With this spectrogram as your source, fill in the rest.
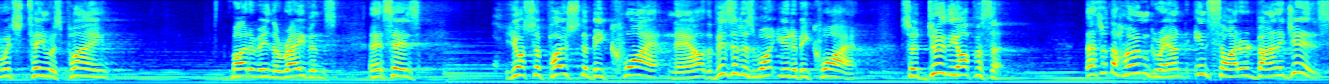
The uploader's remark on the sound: live from our 10am service at our Alpharetta campus on Sunday, February 11th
